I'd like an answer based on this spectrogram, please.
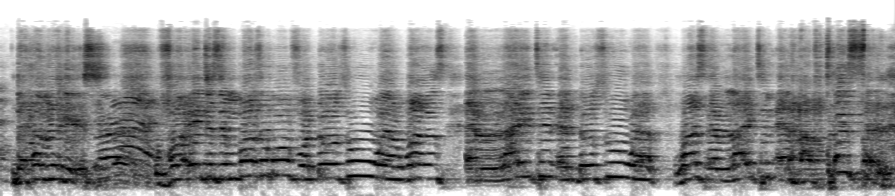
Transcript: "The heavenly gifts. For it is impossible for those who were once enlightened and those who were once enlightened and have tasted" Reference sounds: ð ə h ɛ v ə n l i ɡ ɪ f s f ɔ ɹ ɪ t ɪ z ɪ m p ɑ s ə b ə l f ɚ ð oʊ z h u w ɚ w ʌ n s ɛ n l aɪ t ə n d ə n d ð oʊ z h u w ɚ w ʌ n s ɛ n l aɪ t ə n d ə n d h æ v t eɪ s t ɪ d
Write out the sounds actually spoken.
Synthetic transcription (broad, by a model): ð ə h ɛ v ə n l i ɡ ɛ s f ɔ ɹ ɪ t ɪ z ɪ m p ɑ s ə b ə l f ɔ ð oʊ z h u w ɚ w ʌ n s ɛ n l aɪ t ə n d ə n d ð oʊ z h u w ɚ w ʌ n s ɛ n l aɪ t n ə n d h æ v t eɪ s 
